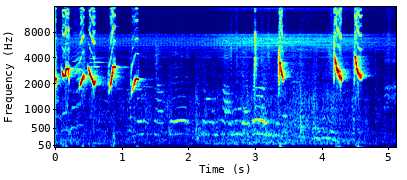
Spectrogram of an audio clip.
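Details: Green leafbird song used as a lure to make other green leafbirds sing and get excited: sharp, high, downslurred whistled notes in short clusters, separated by pauses with faint background hum.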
